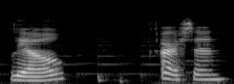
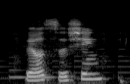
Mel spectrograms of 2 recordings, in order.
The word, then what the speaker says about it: Liu Cixin: It is Liu Cixin, second tone. Ci, second tone. Xin, first tone. Liu Cixin.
